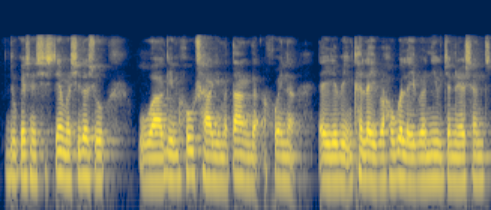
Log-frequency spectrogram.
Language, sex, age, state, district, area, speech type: Manipuri, male, 18-30, Manipur, Bishnupur, rural, spontaneous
